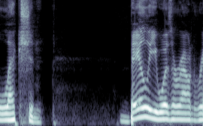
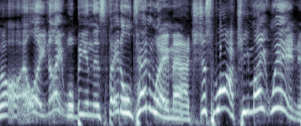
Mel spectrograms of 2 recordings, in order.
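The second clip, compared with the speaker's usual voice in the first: higher-pitched mock promoter pitch; mock hype; 8 semitones higher than usual. Mocking bookers stringing fans along, high mock hype. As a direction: sell it like a fake teaser.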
